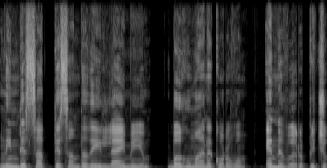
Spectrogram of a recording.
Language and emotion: Malayalam, disgusted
